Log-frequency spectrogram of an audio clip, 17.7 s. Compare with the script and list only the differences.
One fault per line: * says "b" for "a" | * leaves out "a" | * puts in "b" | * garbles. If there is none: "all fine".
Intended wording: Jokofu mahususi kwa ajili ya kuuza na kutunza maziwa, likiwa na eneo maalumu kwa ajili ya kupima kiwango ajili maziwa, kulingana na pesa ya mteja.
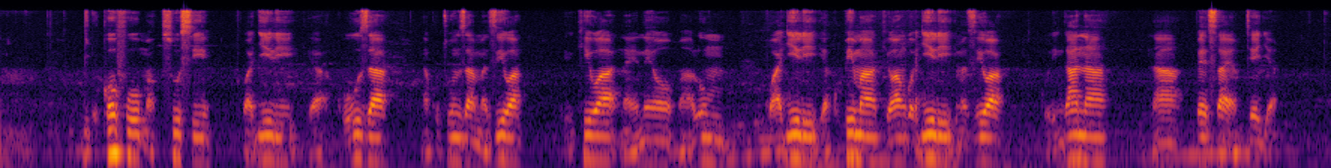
all fine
